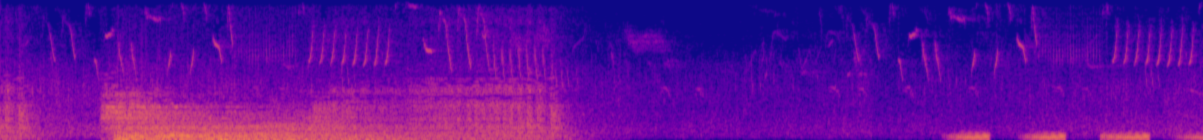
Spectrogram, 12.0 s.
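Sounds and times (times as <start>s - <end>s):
birds chirping: 0.4s - 6.9s, 9.1s - 12.0s
loud low pulsing tones: 1.0s - 5.6s, 9.4s - 12.0s
loud noisy wash: 1.0s - 5.7s.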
